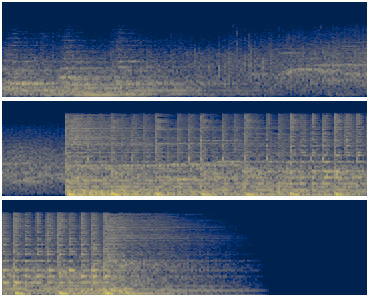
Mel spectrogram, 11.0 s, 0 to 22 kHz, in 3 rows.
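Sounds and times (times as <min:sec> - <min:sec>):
faint audience applause: 0:01.3 - 0:06.7.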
